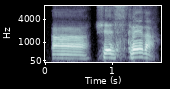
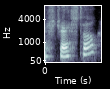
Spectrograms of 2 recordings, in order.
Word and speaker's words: Shrestha: Sarisha Shestrera. Did I pronounce it right? Hi, Mike. Yes, it is Sarisha Shrestha.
